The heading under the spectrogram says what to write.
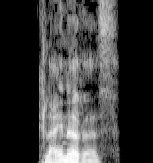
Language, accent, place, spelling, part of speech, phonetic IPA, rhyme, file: German, Germany, Berlin, kleineres, adjective, [ˈklaɪ̯nəʁəs], -aɪ̯nəʁəs, De-kleineres.ogg
- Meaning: strong/mixed nominative/accusative neuter singular comparative degree of klein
